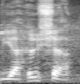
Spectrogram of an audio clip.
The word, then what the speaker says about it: Yahusha: yad hey and that would give you the pronunciation of yahusha not yeshua and so i just want to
